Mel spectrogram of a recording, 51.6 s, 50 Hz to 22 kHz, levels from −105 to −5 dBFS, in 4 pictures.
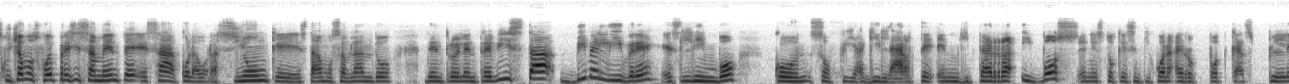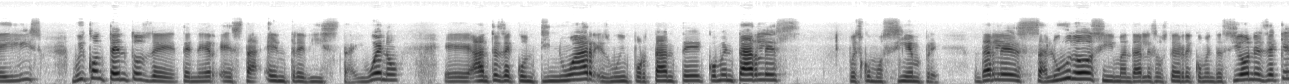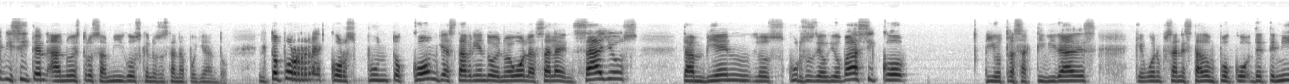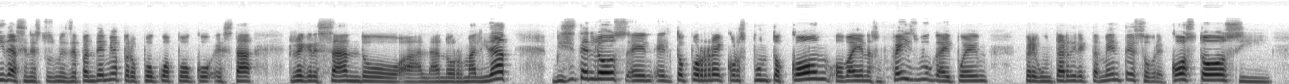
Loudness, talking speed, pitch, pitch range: -27 LUFS, 150 wpm, 220 Hz, 200-250 Hz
